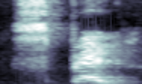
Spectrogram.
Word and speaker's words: spread: स्प्रेड, SPREAD, स्प्रेड, इसमें भी ए silent है, ए साइलेंट हो जाता है।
